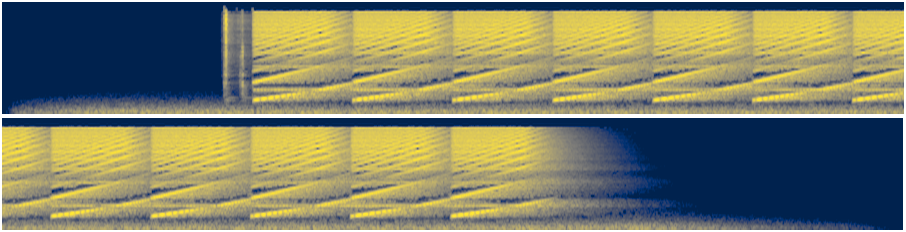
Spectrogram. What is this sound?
The spaceship's emergency alarm being triggered.
alarm, button, emergency, science-fiction, sci-fi, technology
